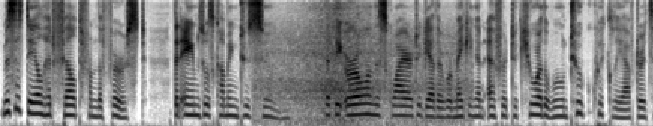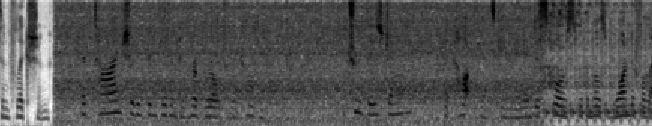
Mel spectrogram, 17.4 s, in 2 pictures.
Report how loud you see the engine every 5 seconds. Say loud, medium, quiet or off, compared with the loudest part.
medium, medium, loud, loud.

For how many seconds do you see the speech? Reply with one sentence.
The speech can be heard for 16 seconds in total.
